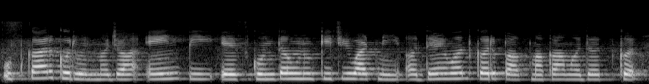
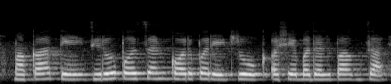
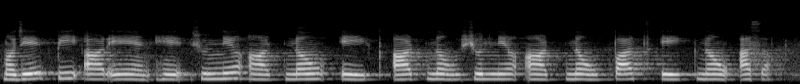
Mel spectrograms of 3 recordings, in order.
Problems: background sounds at intervals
